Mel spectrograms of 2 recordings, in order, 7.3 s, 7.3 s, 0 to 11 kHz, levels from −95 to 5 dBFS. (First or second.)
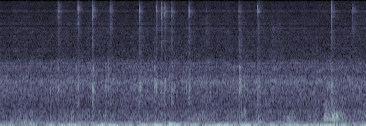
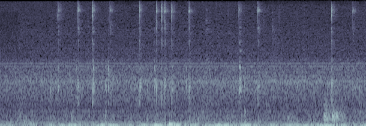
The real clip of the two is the second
